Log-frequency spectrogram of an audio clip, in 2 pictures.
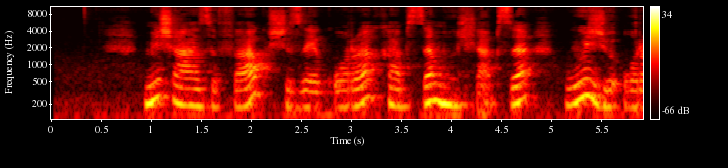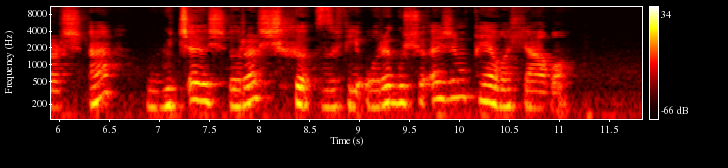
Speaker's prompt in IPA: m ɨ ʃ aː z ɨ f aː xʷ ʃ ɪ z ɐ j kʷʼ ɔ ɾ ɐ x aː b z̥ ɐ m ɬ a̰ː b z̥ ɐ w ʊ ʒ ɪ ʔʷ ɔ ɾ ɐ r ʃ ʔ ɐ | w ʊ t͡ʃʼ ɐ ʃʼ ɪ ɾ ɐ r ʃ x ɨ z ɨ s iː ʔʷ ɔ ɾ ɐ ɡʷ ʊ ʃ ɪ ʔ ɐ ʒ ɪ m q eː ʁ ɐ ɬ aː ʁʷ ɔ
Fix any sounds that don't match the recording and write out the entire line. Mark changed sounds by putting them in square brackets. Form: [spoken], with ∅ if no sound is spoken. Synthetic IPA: m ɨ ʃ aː z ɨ f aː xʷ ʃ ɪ z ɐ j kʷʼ ɔ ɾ ɐ x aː b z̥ ɐ m ɬ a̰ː b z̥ ɐ w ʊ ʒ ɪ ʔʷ ɔ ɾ ɐ r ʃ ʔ ɐ | w ʊ t͡ʃʼ ɐ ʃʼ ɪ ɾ ɐ r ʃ x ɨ z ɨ [f] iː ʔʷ ɔ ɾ ɐ ɡʷ ʊ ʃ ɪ ʔ ɐ ʒ ɪ m q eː ʁ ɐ ɬ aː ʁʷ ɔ

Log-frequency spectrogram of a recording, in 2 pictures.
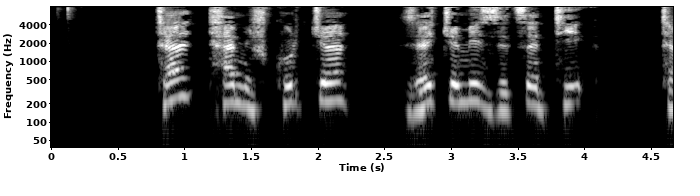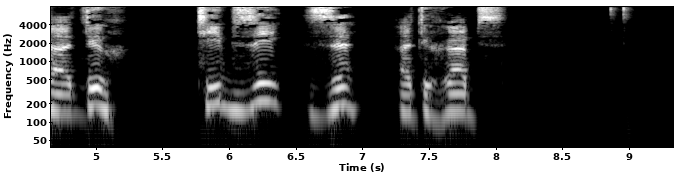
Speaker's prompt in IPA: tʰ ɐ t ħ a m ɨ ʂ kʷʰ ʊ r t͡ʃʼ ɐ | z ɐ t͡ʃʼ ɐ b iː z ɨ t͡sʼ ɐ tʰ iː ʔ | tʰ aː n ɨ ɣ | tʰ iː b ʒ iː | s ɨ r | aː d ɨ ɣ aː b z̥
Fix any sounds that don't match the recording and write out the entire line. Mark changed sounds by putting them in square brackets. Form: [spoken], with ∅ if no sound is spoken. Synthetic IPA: tʰ ɐ t ħ a m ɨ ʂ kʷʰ ʊ r t͡ʃʼ ɐ | z ɐ t͡ʃʼ ɐ [m] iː z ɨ t͡sʼ ɐ tʰ iː ʔ | tʰ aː [d] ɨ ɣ | tʰ iː b [z] iː | [z] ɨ [∅] | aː d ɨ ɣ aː b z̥

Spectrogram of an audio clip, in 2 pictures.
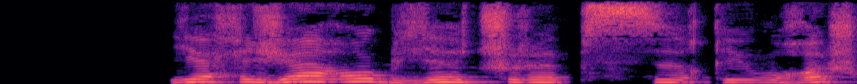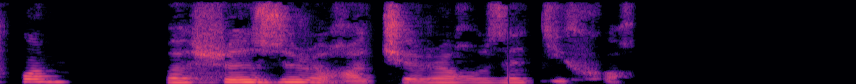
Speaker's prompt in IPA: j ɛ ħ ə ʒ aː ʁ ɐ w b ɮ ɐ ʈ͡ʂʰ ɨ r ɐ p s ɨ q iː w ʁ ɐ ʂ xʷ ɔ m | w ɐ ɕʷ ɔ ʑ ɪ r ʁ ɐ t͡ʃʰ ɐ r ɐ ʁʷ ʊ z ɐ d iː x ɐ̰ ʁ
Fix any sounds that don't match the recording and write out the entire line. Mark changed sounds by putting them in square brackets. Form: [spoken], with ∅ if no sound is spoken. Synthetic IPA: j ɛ ħ ə ʒ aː ʁ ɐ w b ɮ ɐ ʈ͡ʂʰ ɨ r ɐ p s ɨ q iː w ʁ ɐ ʂ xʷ ɔ m | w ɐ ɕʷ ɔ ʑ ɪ r ʁ ɐ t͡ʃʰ ɐ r ɐ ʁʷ ʊ z ɐ d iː x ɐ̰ ʁ

